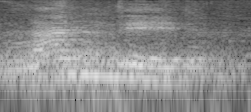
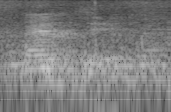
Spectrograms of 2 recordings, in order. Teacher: Land ends in a D sound, therefore we add id, landed. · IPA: [ˈlændɪd]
